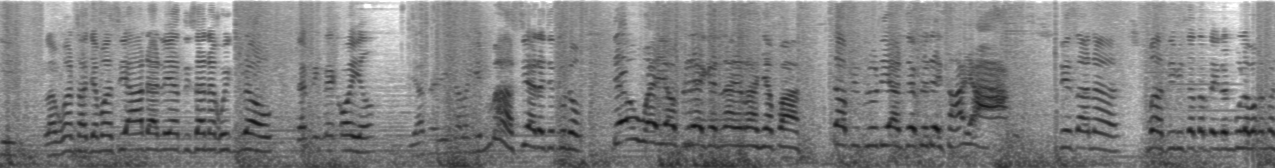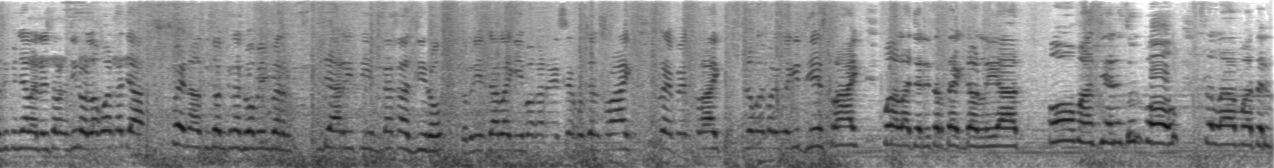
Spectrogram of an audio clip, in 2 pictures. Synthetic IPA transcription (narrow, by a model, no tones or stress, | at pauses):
ɡilaŋkukans̬ad͡ʒamasɪhadaliat̪̚dis̬anakuwik̚bɾaw | sapikrɛkoil | jasajaiɲt͡ʃarlaɡimasɪhadad͡ʒɛt̪̚ɡudɔŋdɛuwejabɾeɡənlaiɾahɲapas | t̪ap̬ibəludians̬ajap̚dadaisajaŋ | dis̬ana | mas̬ɪhbis̬at̪ərt̪ɛk̚dɔnpulabakanpas̬ipəɲaladaɾisɾaŋziɾolaŋuansad͡ʒa | pɛnalt̪is̬ɔnkənaduamɛmbərdaɾit̪imkakaziɾot̪apidiɲt͡ʃarlaɡimakanɛsɛkus̬ianst̪ɾajk̚rɛfɛnst̪ɾak̚ɡədɔŋkodɛŋlaɡidiɛst̪ɾaik̚ | malad͡ʒadit̪ərt̪ɛk̚dɔnliɦat̪̚ | ɔhmas̬iadasunpol | səlamat̪̚daɾi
